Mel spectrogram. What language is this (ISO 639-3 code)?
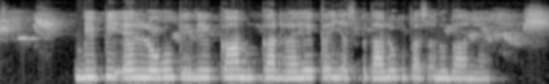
hin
